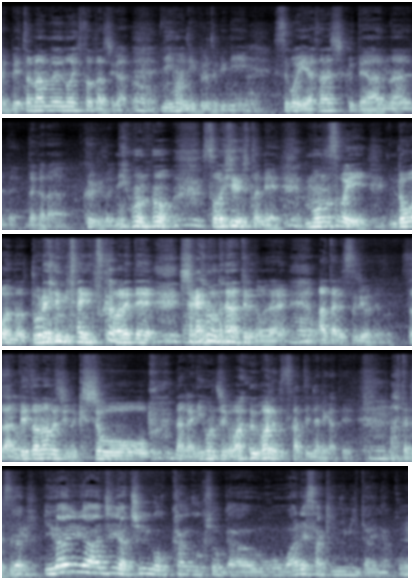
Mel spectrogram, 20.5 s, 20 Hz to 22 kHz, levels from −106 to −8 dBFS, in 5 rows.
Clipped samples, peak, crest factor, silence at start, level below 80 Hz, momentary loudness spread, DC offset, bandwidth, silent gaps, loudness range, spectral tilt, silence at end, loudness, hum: under 0.1%; 0 dBFS; 18 dB; 0 s; -58 dBFS; 17 LU; under 0.1%; 19 kHz; none; 10 LU; -6.5 dB/octave; 0 s; -19 LUFS; none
